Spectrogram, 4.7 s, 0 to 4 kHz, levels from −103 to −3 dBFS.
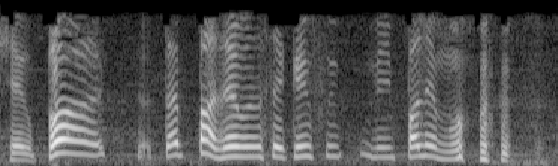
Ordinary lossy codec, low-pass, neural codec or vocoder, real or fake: MP3, 24 kbps; 3.6 kHz; none; real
